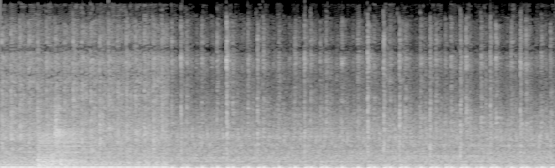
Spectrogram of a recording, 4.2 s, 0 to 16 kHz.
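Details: Hustler Super Z mower, Kawasaki engine with 1900 hard hours, idling after rebuilding the 66-inch deck (deck, spindles, pulleys, blades, tensioner; blades previously hit each other): steady, even low thump, no misses, knocks or rattles; normal idle.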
